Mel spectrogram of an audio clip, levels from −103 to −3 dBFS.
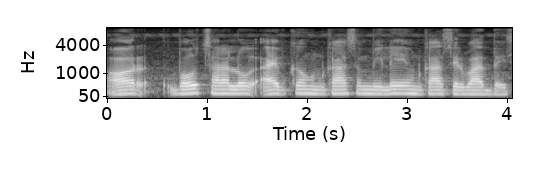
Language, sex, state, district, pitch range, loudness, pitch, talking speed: Maithili, male, Bihar, Darbhanga, 120-130 Hz, -17 LUFS, 125 Hz, 190 wpm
